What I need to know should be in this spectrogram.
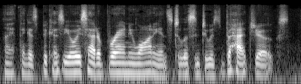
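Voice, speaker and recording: An actress as a young female survivor in a war game. Her voice is on the low side, and she talks in a candid, chatty, naturalistic way. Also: little pitch movement, rapid-fire, darkish tone, natural voice. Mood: wistful, chatty. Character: earnest, talkative young woman, war survivor. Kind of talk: naturalistic video game acting.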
